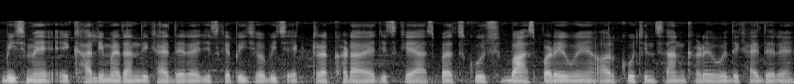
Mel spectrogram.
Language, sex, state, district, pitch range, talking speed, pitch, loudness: Hindi, male, Bihar, Katihar, 95-100 Hz, 250 wpm, 95 Hz, -21 LUFS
